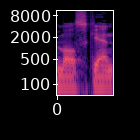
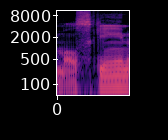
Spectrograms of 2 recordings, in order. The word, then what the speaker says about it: Moleskine: And yeah, I'm pretty sure it's pronounced Moleskine, not Moleskine or Moleskine. But you can Google it if you don't believe me.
